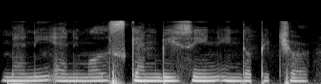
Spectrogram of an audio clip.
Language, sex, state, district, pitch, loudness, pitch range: English, female, Assam, Kamrup Metropolitan, 165 Hz, -16 LUFS, 165-170 Hz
